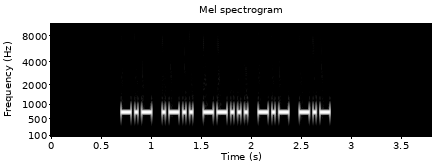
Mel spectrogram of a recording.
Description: Morse code, heard as a keyed tone, about 43 wpm, 700 Hz. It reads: KL7KK
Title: Speed Racing - USA Call Signs 35wpm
